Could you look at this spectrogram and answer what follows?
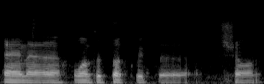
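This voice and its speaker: A man taking part in a tabletop roleplaying game as a player, speaking casually and haltingly. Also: low-pitched, level tone, dark tone.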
